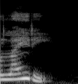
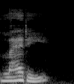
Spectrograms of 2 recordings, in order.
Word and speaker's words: LADEE: Dear Cheap Astronomy, is it laddie or lady? And what is this mission all about? LADEE, pronounced laddie,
